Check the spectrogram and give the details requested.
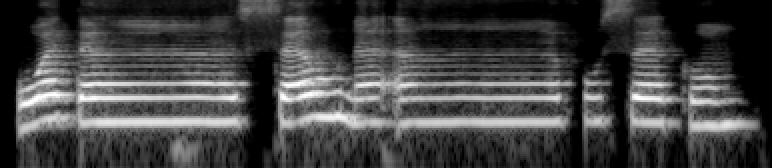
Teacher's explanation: یہاں پہ نون کو چھپا کے پڑھنا ہے، آواز کلیئر نہیں ہوگی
